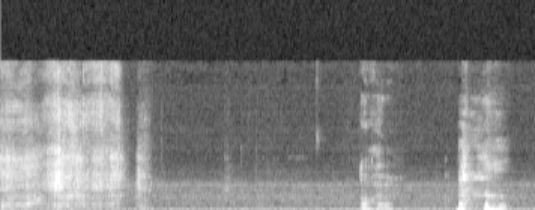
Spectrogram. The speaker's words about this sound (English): Hold on, let me blow my nose.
